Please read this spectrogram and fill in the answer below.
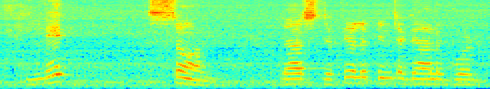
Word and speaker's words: litson: the dialogue as well so i'm going to tell you first syllable lip second syllable sun lip sun that's the philippine tagalog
